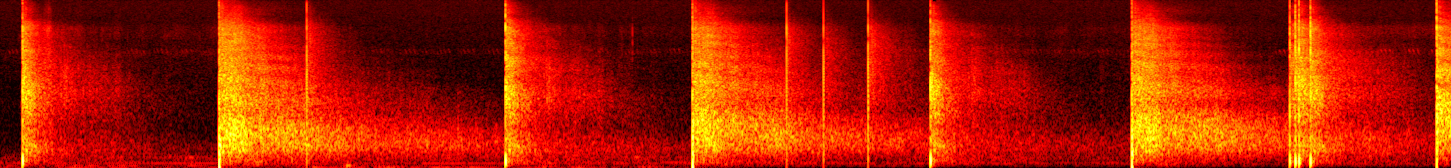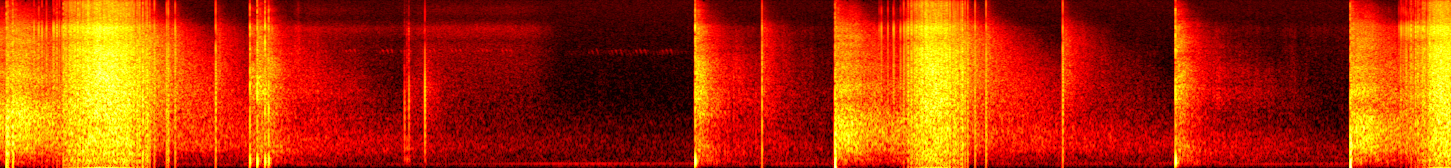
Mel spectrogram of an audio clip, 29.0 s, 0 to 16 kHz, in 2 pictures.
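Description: A 500-gram consumer fireworks cake (Great Grizzly Bravo) firing: sharp bangs every couple of seconds, each dying away in a long echoing tail. About halfway through comes a longer rolling stretch of bursts.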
